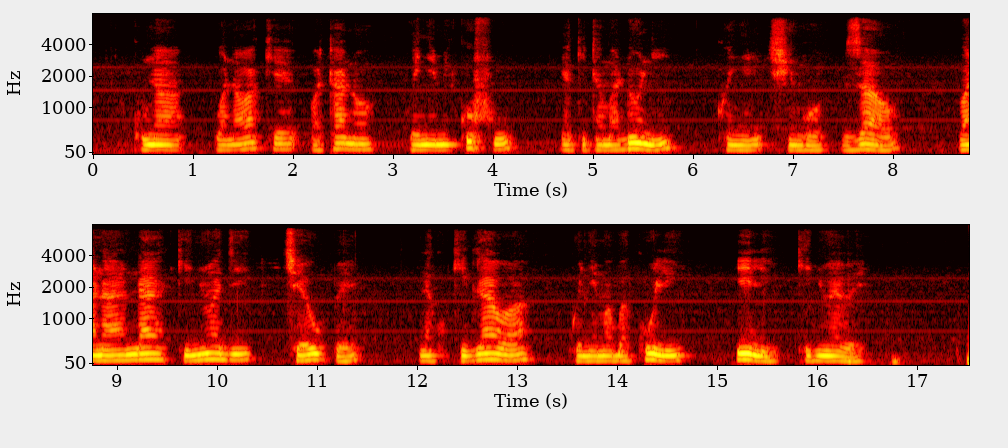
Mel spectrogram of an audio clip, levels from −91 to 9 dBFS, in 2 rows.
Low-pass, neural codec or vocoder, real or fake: 7.2 kHz; none; real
